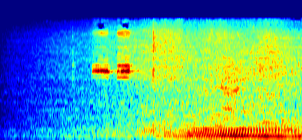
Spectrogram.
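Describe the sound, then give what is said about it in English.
Dense street traffic rumbles steadily in Kabul's old city, Afghanistan, with an engine drone rising in pitch as a vehicle passes, and a couple of short high beeps, like horns or whistles, cutting through early on. “You can't tell by the din of cars and street vendors or the dirty Kabul River beyond its walls that the district at the heart of Kabul's old city has quite a romantic past.”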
